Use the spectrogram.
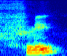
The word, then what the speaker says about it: flux: euh par exemple pour flux euh je crois que dans la vidéo tu dis flux. H du coup c'est flu flu simplement on ne dit pas le le x en règle générale on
